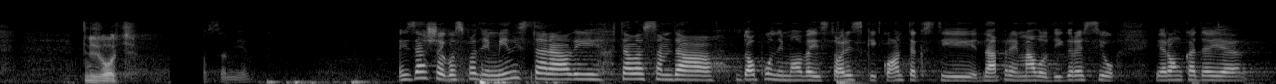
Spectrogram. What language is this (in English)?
Serbian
